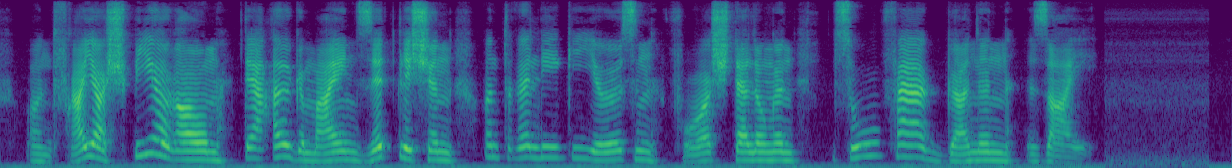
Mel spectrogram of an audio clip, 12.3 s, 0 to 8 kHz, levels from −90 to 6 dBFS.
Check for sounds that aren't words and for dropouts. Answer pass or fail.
pass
